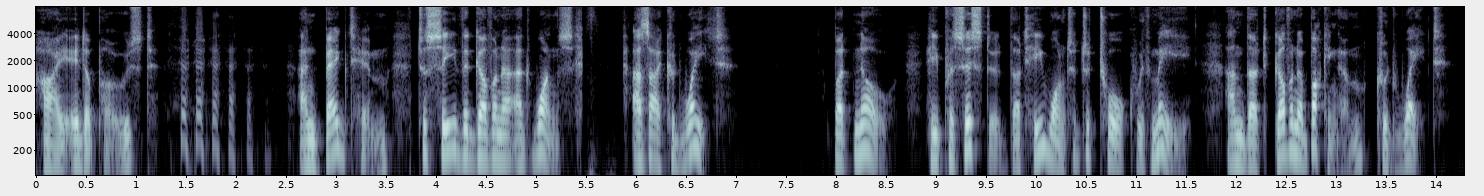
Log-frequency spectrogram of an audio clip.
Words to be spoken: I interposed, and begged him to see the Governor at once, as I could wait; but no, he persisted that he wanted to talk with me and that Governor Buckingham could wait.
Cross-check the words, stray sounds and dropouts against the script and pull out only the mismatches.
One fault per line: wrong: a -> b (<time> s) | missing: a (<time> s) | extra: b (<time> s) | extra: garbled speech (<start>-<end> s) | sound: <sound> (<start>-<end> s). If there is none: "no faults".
sound: laugh (1.3-2.4 s)
sound: whoosh (5.5-5.9 s)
